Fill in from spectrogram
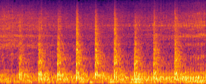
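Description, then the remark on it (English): Someone knocks on the door of the biggest house on the block in a steady, even rhythm, about nine firm raps spaced a quarter second apart, with a low background hum and no voices. “We knocked, waited, and waited, but we could see no one had been here for a long time.”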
